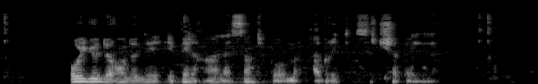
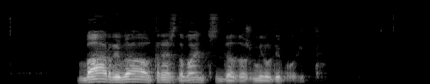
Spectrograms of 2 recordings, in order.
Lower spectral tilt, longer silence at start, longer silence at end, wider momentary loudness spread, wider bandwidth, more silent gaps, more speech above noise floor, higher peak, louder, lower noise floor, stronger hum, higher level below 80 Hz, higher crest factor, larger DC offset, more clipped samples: second, -4.5 dB/octave vs -7.5 dB/octave; second, 0.05 s vs 0.8 s; second, 0.45 s vs 1.25 s; first, 22 LU vs 12 LU; about the same, 11.5 kHz vs 11.5 kHz; neither; second, 45 dB vs 57 dB; second, -10 dBFS vs -2 dBFS; second, -30 LUFS vs -21 LUFS; about the same, -74 dBFS vs -77 dBFS; neither; about the same, -56 dBFS vs -58 dBFS; about the same, 20 dB vs 22 dB; neither; neither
